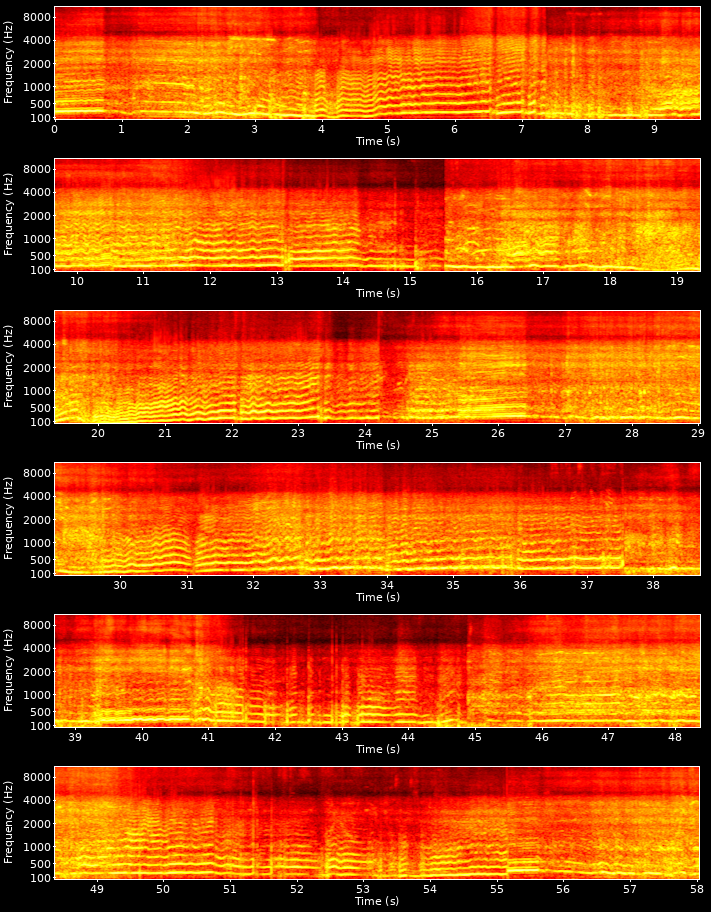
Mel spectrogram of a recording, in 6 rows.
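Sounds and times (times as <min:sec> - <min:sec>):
car engine revving high: 0:00.0 - 0:58.0.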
